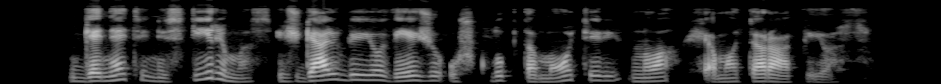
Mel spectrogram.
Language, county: Lithuanian, Vilnius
